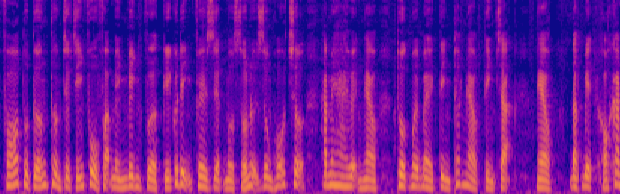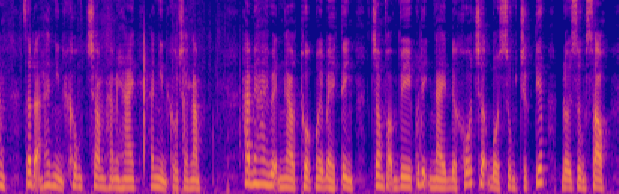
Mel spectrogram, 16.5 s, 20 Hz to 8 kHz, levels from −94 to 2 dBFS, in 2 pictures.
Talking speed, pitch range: 225 wpm, 125-160 Hz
